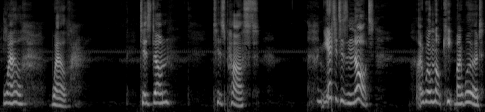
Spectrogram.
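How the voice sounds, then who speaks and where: Actress as fickle, teasing young Trojan woman for verse drama; high, bright, declamatory. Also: heavily acted. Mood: wavering. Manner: slow, declamatory, wavering. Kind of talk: theatrical Shakespearean verse acting.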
